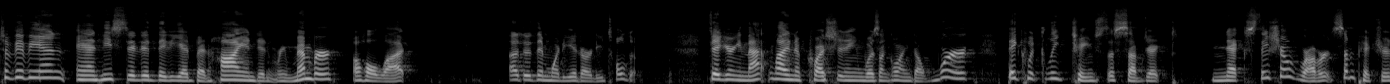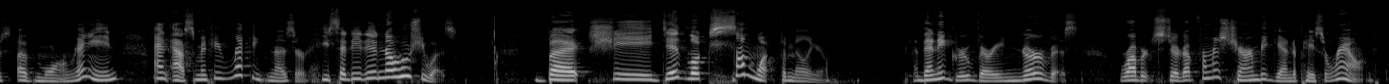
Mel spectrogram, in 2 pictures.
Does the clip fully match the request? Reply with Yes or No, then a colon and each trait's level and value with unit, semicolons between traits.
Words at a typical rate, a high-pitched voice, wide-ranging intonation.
Yes: average, 180 wpm; high, 205 Hz; wide, 6.1 semitones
